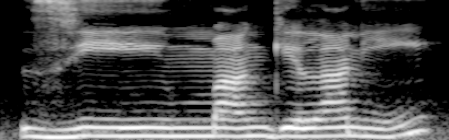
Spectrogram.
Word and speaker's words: Ximangelani: And finally, there's also a style called Zimangelani, which is spelled Ximangelani, and it means wild bird, spotted, black, and white.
